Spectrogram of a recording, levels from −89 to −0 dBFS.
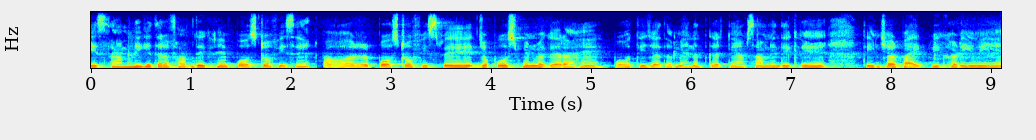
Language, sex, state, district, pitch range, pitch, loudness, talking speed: Hindi, female, Uttar Pradesh, Hamirpur, 195-215 Hz, 200 Hz, -25 LUFS, 245 wpm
